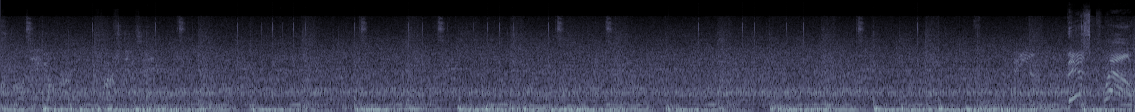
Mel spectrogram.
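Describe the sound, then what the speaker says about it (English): A loud college football stadium crowd at a UNC game roars in a steady, full-throated wall of noise for the whole stretch, with a commentator talking over it. "This crowd, full throat, splitting the eardrums"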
